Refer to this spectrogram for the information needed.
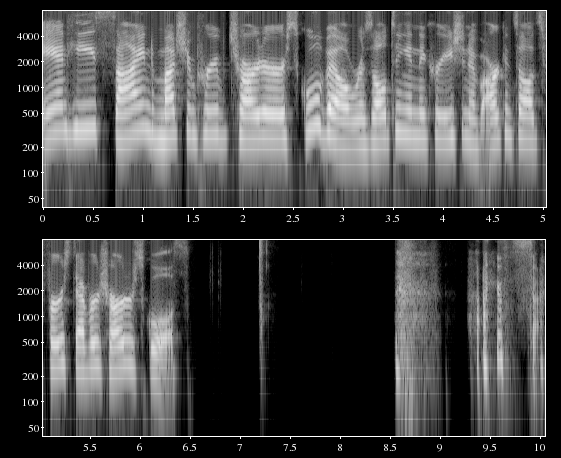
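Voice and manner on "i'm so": giggling, laughing through the words. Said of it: "I'm laughing because it's so funny reading that out loud".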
